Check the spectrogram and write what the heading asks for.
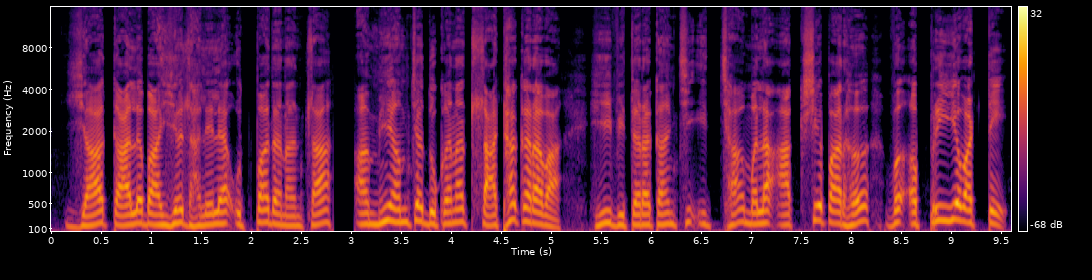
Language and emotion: Marathi, disgusted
